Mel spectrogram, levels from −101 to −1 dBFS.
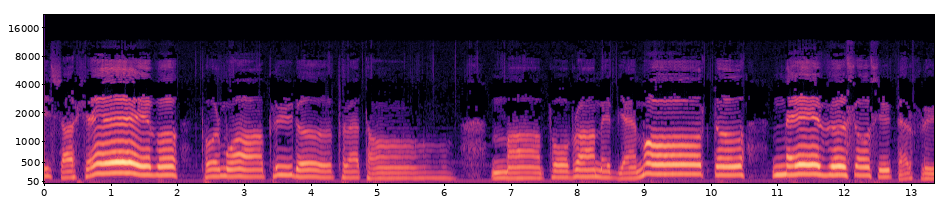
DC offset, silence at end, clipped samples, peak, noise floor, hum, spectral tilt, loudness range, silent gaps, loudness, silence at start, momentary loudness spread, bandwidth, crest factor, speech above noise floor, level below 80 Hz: under 0.1%; 0 s; under 0.1%; -6 dBFS; -51 dBFS; none; -7.5 dB/octave; 13 LU; none; -20 LUFS; 0 s; 18 LU; 7.8 kHz; 16 dB; 31 dB; -56 dBFS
